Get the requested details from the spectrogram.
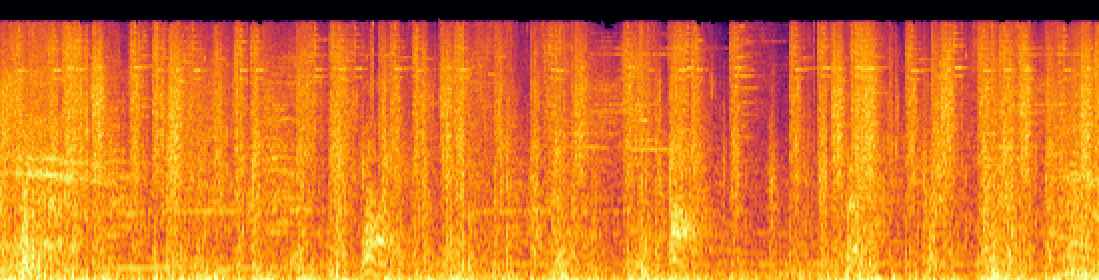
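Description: Spells and weapon strikes crackle and crash in quick bursts.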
